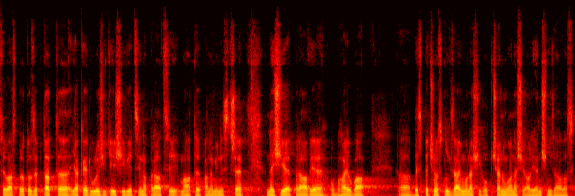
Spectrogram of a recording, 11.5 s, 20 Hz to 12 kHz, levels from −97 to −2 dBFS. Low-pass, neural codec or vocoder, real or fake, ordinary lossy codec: 10.8 kHz; vocoder, 24 kHz, 100 mel bands, Vocos; fake; Opus, 24 kbps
